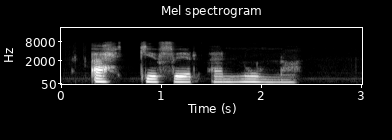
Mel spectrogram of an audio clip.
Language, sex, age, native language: Icelandic, male, 7, Icelandic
